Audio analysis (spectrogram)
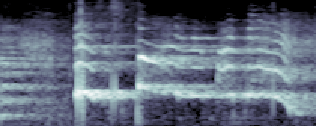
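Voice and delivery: very high frightened yell; panicked shout. Retold or imitated. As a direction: cry it out to dad in terror. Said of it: "I scream out to my dad".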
